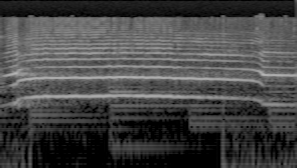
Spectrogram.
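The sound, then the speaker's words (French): Wolves howl in a long, sustained, steady-pitched wail that rises at the start and falls away at the end, loud, with no talking. “Lorsque ceux-ci se mettaient à chanter, tous se réunissaient pour écouter leurs histoires.”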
